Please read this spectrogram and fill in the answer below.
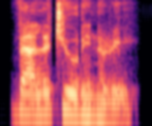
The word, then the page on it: valetudinary: Indian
